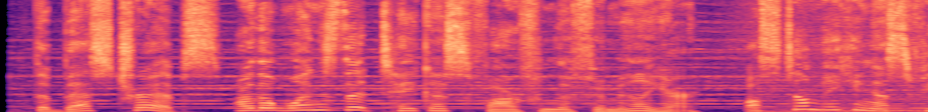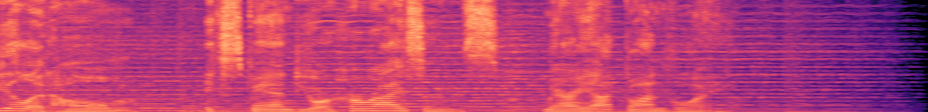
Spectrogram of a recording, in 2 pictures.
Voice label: hotel brand, Television Spots, African-American, Female Voice Over; Marriott-Hotel Tv Ad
